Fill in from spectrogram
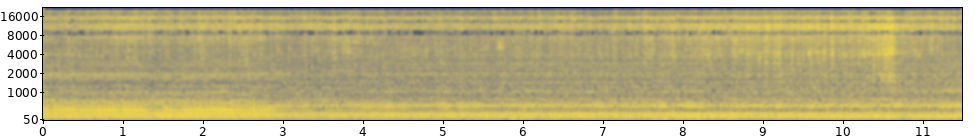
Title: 21355 - Leak in seal caused bad bearings / loudness during spin.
